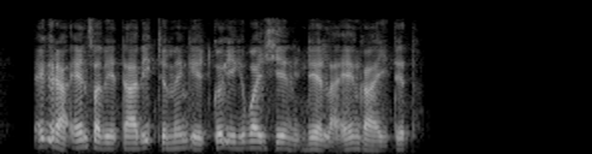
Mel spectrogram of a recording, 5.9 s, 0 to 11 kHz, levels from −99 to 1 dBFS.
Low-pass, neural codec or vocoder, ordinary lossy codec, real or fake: 7.2 kHz; codec, 16 kHz, 4.8 kbps, FACodec; none; fake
